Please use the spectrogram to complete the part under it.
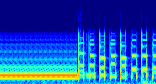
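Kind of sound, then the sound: signal or alarm, telephone call connecting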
